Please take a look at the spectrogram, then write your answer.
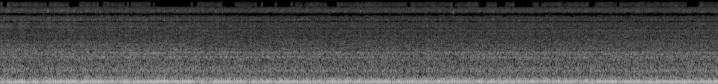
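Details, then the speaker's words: AMC Eagle after turning each idle mixture screw out another half turn: smooth, steady low idle with an even beat and no stumbles or ticks; engine purring, idle speed could come down a bit. "Okay. That sounds a lot better. Doesn't it? that is purring."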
